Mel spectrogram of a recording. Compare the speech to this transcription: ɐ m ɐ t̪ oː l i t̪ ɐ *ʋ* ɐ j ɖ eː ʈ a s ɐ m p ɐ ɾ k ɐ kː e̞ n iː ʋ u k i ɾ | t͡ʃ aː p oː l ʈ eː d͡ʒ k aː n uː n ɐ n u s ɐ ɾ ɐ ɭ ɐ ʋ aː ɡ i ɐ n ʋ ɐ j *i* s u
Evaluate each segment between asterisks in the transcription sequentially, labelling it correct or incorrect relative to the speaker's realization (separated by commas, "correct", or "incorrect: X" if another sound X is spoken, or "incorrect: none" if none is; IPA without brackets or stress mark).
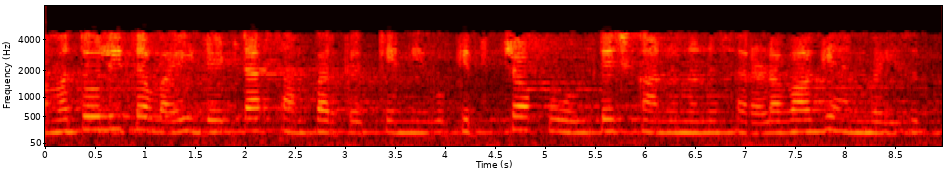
correct, correct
